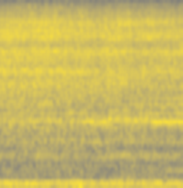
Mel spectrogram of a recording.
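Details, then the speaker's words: Freshly rebuilt Daewoo Lanos engine after first start, warming to operating temperature: steady, even idle with a low smooth beat, no knocking or ticking; the earlier noises are gone, slight smoke noted as burn-off. "а дымит как бы то что горит так машину прогрели сейчас уже этих звуков не слышно"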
